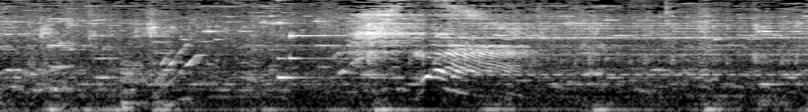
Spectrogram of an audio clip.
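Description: Video slot machine playing its bonus-round music: a pulsing low beat under chiming electronic tones, with a warbling flourish about three seconds in.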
